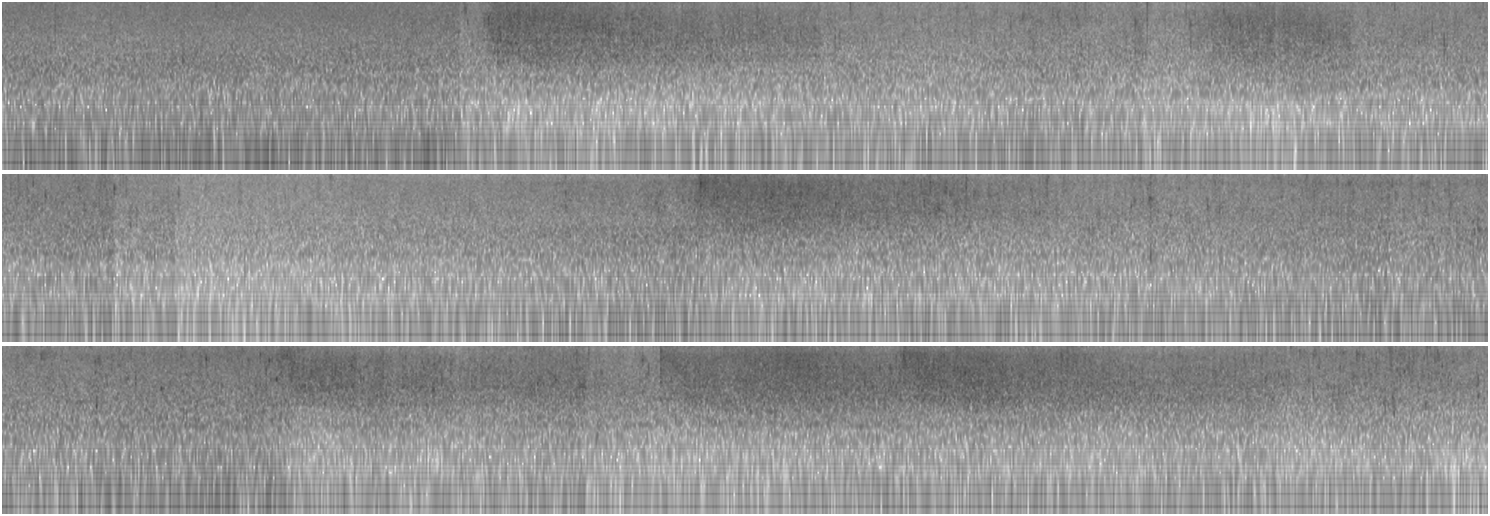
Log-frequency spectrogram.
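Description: Hot oil in a wok sizzling steadily as battered eel deep-fries, with batter being drizzled into the oil to make crispy batter bits. The hiss swells several times when fresh batter hits the oil, over a steady low hum.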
